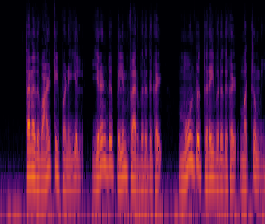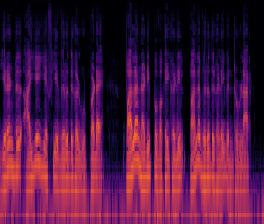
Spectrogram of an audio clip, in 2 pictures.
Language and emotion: Tamil, neutral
